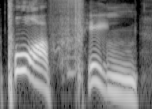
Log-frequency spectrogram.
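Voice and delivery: mock sympathy, high and oily; Peeves, unconvincing pity. A narrator's reading. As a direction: feign pity without meaning it. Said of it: "he added unconvincingly".

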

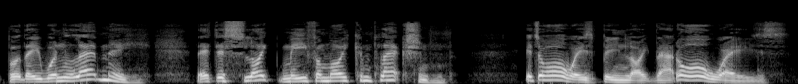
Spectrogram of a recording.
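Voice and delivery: aggrieved lament; bitter hurt. A narrator's reading. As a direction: fight back tears. Young man near tears.

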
